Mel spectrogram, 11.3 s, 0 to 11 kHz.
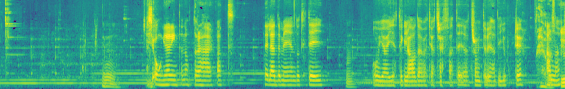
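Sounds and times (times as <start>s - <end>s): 
glass clinking during a toast: 0.0s - 1.4s, 2.4s - 2.8s
speech: 2.0s - 11.2s.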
